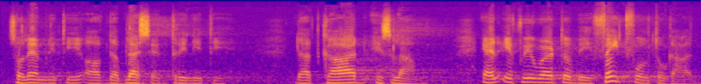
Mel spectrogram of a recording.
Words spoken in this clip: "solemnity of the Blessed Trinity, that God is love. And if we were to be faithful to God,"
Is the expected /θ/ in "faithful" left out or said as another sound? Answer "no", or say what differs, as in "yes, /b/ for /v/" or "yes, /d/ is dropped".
yes, /t/ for /θ/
